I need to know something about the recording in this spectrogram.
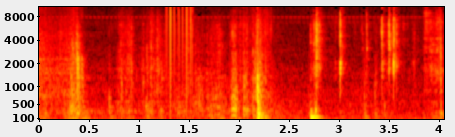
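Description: Cardboard boxes bump and slide on a table.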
